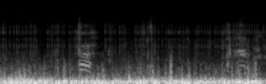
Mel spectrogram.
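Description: Wind buffeting the microphone of a camera carried aloft on a parasail, a steady low rumble.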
